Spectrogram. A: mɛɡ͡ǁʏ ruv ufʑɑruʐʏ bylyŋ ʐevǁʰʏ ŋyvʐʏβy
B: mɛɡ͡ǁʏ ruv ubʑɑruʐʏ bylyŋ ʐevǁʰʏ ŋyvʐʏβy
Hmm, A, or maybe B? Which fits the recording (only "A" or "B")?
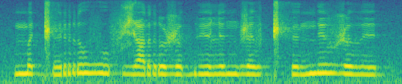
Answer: A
